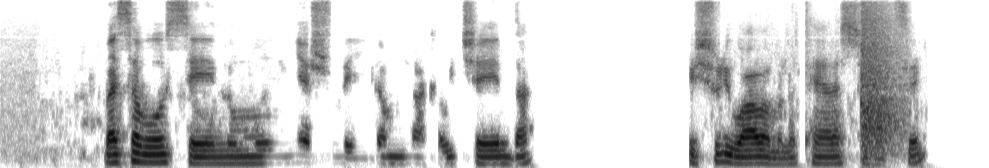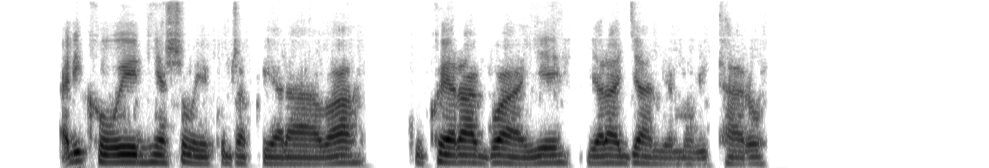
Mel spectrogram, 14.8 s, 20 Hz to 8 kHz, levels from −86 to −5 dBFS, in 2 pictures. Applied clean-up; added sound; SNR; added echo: none; Clapping; 10 dB; none.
